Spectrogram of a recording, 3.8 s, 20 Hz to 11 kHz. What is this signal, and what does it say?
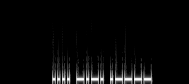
Morse code, heard as a keyed tone, about 25 wpm, 700 Hz. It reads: HC1
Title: Callsign Prefixes for Top 100 DXCC - 25wpm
